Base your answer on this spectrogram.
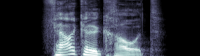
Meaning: cat's ear (Hypochaeris), especially the common cat's-ear (Hypochaeris radicata))
- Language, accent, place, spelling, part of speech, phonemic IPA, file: German, Germany, Berlin, Ferkelkraut, noun, /ˈfɛɐ̯kəlˌkraʊ̯t/, De-Ferkelkraut.ogg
